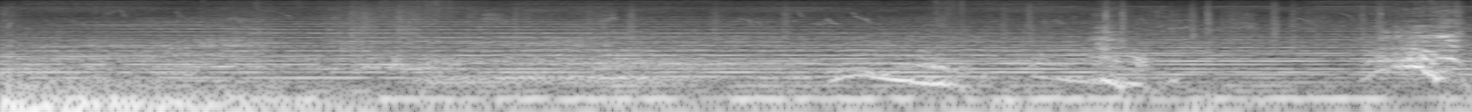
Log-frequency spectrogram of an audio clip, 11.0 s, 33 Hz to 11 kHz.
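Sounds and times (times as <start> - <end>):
background music: 0.0 - 11.0
lion growling: 3.0 - 11.0.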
